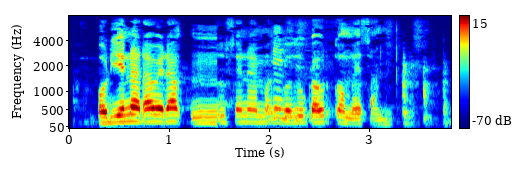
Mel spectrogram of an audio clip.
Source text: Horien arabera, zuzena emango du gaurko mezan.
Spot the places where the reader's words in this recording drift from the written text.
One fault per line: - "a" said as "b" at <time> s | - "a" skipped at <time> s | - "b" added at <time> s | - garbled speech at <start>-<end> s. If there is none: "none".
none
